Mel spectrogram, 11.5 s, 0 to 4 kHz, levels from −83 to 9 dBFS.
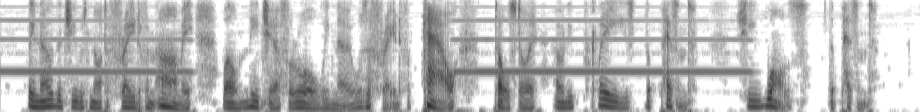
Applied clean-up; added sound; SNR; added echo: none; Wind instrument, woodwind instrument; 14 dB; none.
